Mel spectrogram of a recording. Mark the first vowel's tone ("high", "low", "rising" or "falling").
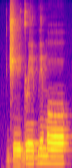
low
